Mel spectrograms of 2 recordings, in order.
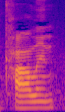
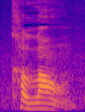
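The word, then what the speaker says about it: Colón: Colin, Colin, stuff like that. My last name is Hispanic, and it's pronounced Cologne.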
